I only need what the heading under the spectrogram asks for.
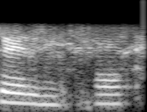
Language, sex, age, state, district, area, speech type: Tamil, female, 18-30, Tamil Nadu, Madurai, urban, conversation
